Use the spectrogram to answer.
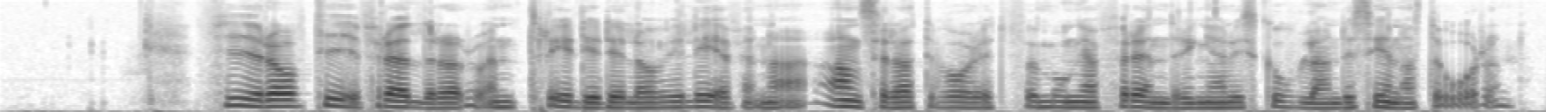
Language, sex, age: Swedish, male, 25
